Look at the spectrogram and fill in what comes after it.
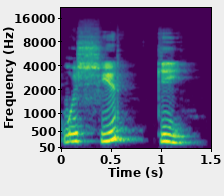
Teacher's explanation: वाव को डायरेक्ट हम शीन में मिलाएंगे, इसको हम वल शिरकी नहीं पढ़ेंगे। शीन जो है उसको सख्ती से पढ़ेंगे, शद्दत भी है और उसके नीचे जेर है।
